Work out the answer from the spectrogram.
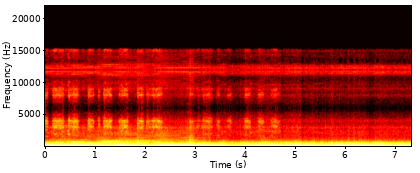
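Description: Lamborghini Gallardo's V10 engine under hard acceleration on track, heard from inside the cabin. Its pitch rises slowly over the first three seconds or so, then it runs on steadily at high revs.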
